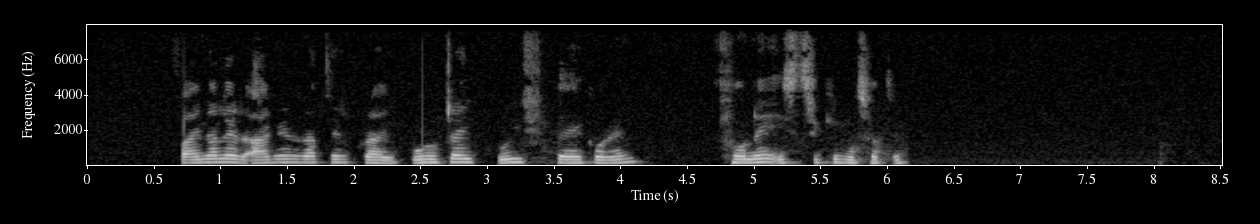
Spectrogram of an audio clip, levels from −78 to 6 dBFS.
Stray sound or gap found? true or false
false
